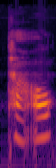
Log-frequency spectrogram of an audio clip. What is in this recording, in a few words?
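"tao", Mandarin Chinese, third tone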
